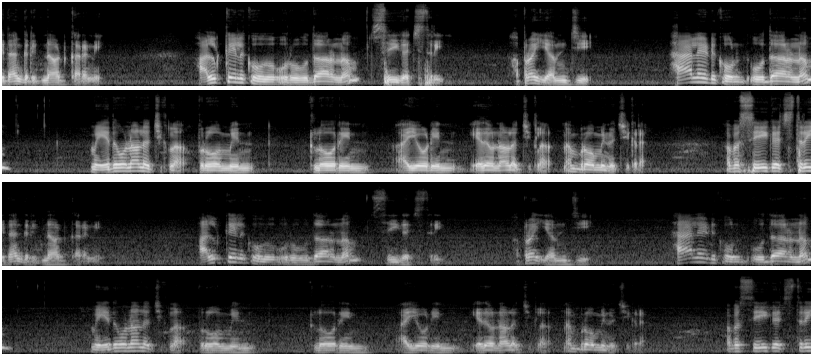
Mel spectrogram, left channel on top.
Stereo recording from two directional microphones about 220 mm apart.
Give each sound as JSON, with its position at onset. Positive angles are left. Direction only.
{"t": 0.0, "sound": "speech", "side_deg": 30}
